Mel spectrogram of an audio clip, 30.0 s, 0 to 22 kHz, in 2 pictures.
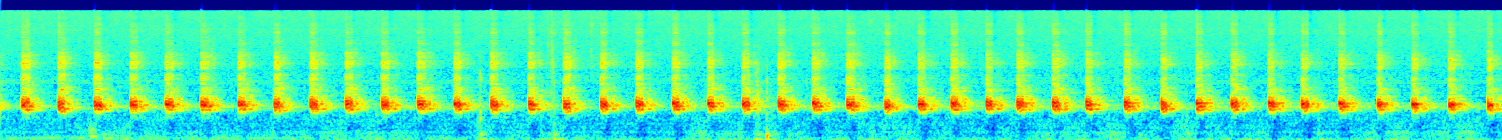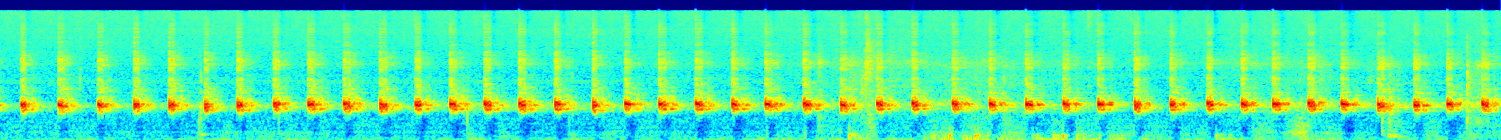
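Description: Male Magicicada tredecim periodical cicada giving his staccato stage 3 courtship call while coupling with a female: short buzzy pulses at a steady pitch, about three a second.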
